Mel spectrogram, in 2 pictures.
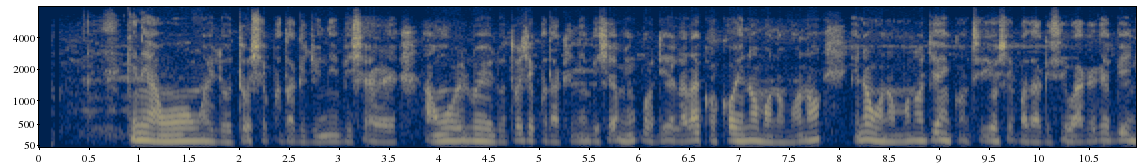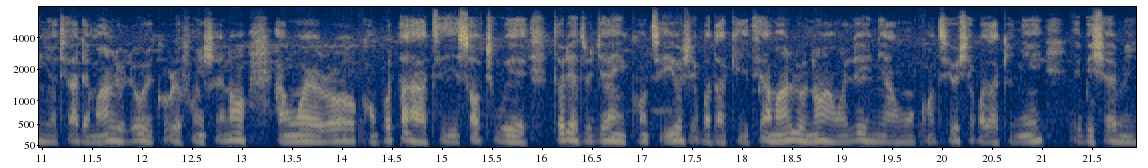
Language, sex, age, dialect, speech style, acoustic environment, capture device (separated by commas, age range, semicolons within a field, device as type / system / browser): Yoruba, male, 25-34, Nigeria - Nigerian Standard, excited, nature, mobile / Linux / Chrome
